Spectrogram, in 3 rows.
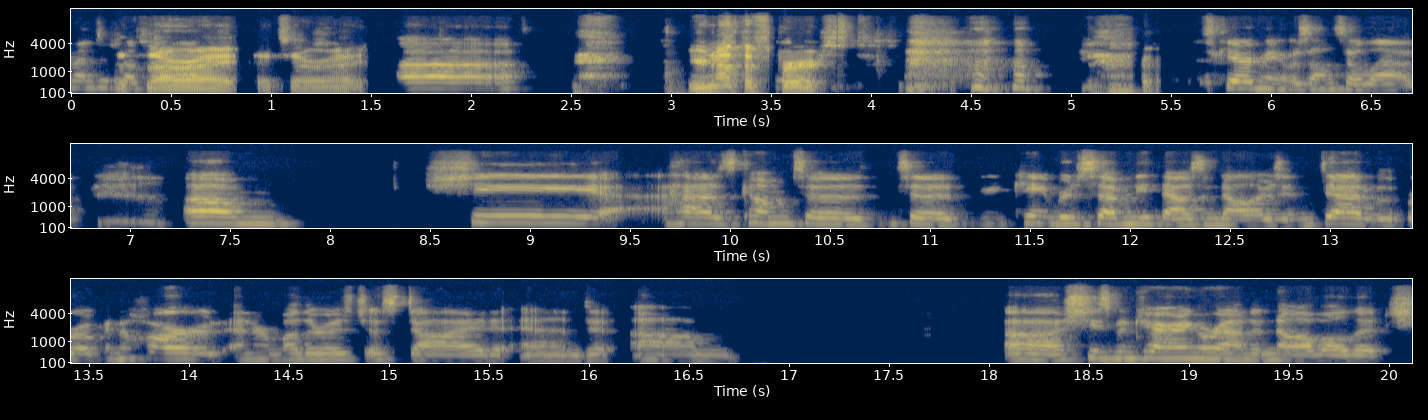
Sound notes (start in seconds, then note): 5.1 laughs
